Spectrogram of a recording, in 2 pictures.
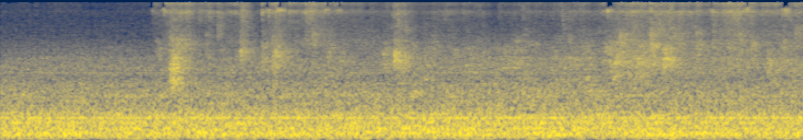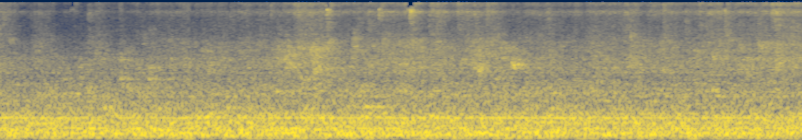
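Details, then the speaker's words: Sanitary lateral inspection at a house drain, water dumped in, heard through the cleanout; a continuous soft rush and trickle with no gurgling, water level not rising, trap holding water. Drain flowing normally. "Yep. And it's coming through just fine. Water levels not increasing. You can hear it coming through the clean out."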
